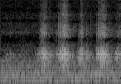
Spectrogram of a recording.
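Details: Top-load washing machine after its cam/pulley drive assembly was replaced: repeated harsh scrapes about three a second during agitation, as the drive pulley does not engage properly due to mismatched tooth height and thickness.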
